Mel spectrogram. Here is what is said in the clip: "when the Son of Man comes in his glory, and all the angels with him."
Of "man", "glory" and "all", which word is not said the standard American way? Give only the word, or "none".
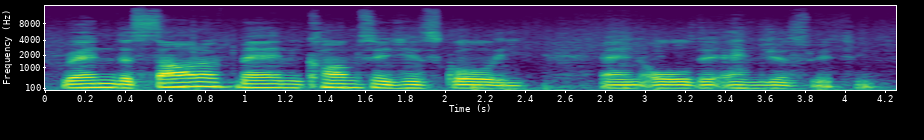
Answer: glory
